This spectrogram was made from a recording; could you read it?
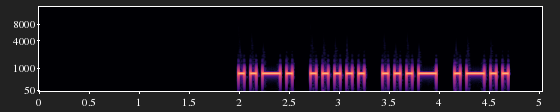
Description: Morse code, heard as a keyed tone, about 20 wpm, 700 Hz. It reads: F5VL
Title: DXCC-100 Call Signs - 4 Characters - Repeated 3x - 20wpm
